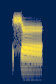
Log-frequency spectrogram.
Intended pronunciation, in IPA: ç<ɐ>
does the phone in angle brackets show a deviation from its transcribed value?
yes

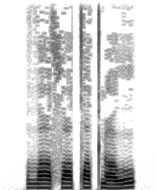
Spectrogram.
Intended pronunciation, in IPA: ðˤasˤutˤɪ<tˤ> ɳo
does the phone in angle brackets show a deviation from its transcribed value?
no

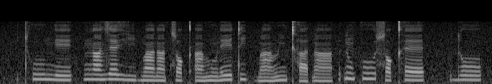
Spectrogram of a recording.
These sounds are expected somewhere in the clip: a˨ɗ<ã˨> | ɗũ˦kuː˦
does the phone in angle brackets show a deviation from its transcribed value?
yes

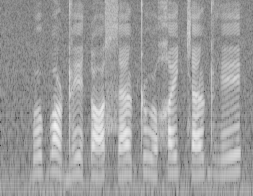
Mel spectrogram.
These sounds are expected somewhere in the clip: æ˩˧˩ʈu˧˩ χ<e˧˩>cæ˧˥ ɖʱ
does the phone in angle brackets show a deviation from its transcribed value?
yes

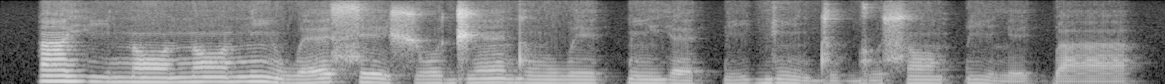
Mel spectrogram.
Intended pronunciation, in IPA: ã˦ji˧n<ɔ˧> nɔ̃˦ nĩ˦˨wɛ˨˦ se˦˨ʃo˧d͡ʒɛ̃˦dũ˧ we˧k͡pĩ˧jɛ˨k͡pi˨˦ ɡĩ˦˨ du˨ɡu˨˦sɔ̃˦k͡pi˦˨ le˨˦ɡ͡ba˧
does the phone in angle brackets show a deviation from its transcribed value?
yes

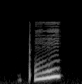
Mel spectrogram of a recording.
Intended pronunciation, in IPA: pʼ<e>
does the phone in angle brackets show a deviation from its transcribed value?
yes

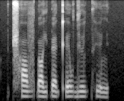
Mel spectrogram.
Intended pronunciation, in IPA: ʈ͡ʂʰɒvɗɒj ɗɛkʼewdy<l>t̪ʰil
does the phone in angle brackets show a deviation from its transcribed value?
no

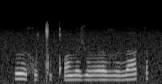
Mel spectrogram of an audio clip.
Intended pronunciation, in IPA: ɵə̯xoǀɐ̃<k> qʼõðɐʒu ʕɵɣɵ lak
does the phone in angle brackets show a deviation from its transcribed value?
yes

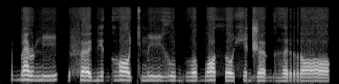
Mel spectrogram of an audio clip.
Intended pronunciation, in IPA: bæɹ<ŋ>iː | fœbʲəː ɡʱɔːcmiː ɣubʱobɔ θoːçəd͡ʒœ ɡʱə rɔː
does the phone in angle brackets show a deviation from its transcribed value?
no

